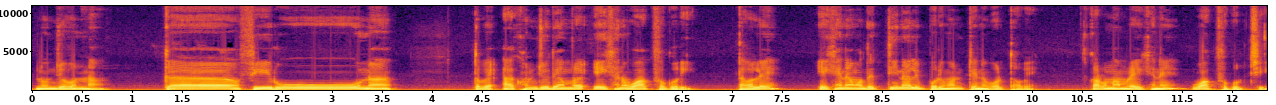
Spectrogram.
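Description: Gravelly man teaching recitation slowly. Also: mid-range voice, mellow. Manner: slow drawn-out chanted recitation between spoken explanations. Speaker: Quran reading teacher. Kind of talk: spelling out recitation step by step.

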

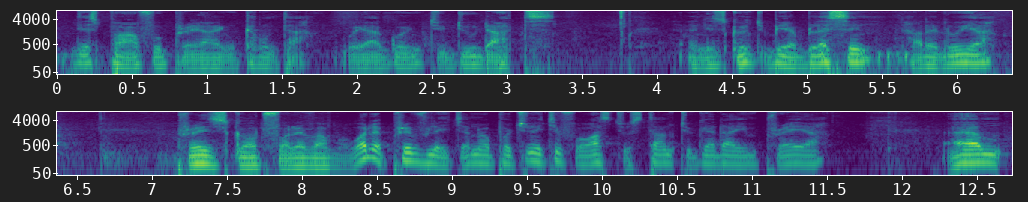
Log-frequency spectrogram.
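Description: Speaking low with a dark tone, a middle-aged man preaches as pastor and host of a prayer programme, pressing his points and repeating key phrases. He's in a small indoor radio studio on a close boom-arm mic with headphones, and there's a little hiss or hum.

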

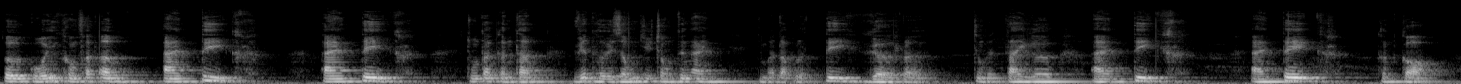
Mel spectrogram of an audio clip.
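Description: A man teaching French vocabulary to learners, repeating each word slowly and explaining how it is spelled and pronounced. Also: medium pitch, dark tone. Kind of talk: slow vocabulary drill lesson. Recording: echoey room.

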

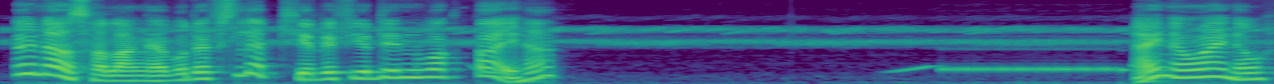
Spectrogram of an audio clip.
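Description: A man's voice: high voice, a little hiss or hum, voice pushed up. A man voicing an emotional, middle-aged single-mother ship captain who drops Spanish exclamations and "aye" as she gushes, with game music behind. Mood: drowsy friendly. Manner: sentimental, gushing.

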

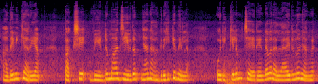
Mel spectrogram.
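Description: A guarded young mother from an audio story speaks softly and wearily about her pain, as a woman puts her on. Her voice is mellow and dark in tone. It sits at a plain middle pitch, close to the narrator's own voice. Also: steady tone, normal speed, lightly acted. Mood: weary, hurt. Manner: subdued, weary, soft. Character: hurt young single mother, quiet and guarded.

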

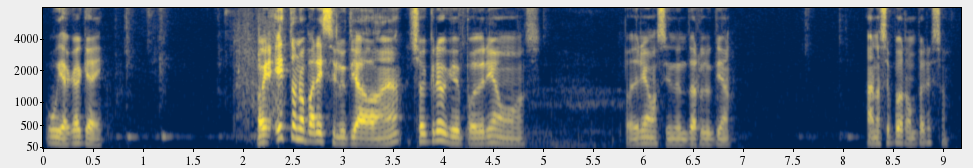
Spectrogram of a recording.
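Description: A young man with an Argentine accent streaming a game, talking excitedly to his viewers and repeating phrases over and over. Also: mid-range voice, normal speed, long pauses, slight background noise. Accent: Argentine Rioplatense Spanish. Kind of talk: live gameplay commentary.

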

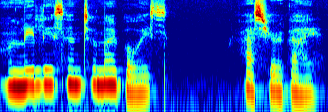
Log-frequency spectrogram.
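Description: In a mid-range voice, a woman instructs a yoga nidra session meant to bring on sleep. She speaks in a gentle hush, her phrases short and measured, each finishing on a soft breath.

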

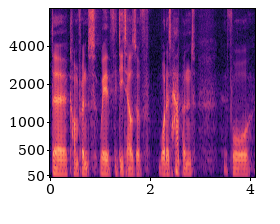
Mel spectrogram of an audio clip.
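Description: A man welcoming a packed hall to a conference, running through housekeeping in an upbeat voice that sits on the low side. He slips in dry little jokes between the announcements and speaks into a stage microphone. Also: flat delivery, a little slow, sharp tone. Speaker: conference organizer giving opening words. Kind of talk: opening remarks at a conference. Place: large conference hall with an audience.

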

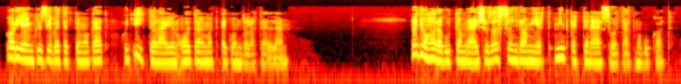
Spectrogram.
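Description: A woman narrating a classic novel as an audiobook in a measured, even storytelling manner. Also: lowish voice, gravelly, dry recording.

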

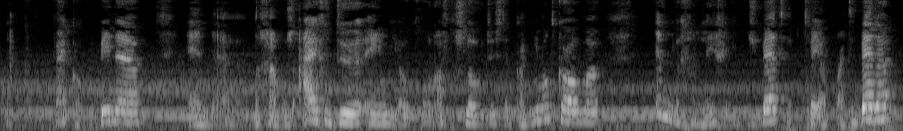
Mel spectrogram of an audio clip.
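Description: A young woman vlogger telling her own true ghost stories in a chatty way, full of fillers, sometimes dropping to a whisper and sometimes rising to excited shouts. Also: medium pitch, brisk, noisy background. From Netherlands. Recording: music playing underneath.

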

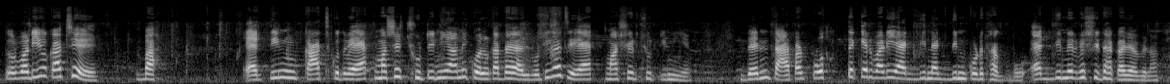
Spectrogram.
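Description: A woman's voice: high-pitched, a little fast, a little hiss or hum. A middle-aged woman vlogging, chatting affectionately with her viewers while she walks along a street. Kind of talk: casual live-stream chat, answering viewer comments. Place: outdoors walking along a street.

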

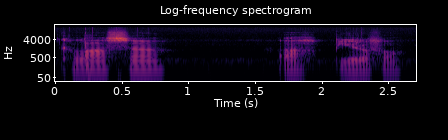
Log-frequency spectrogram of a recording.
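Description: Male game commentator with a low-ish voice, talks to himself while playing, a little hoarse from a cough. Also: fairly even intonation, takes it slowly, fairly bright tone, a little hiss or hum. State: slightly hoarse, has a cough. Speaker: gaming video host. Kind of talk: casual let's-play commentary.

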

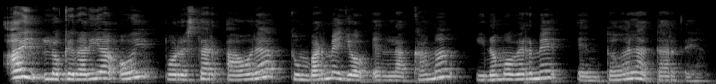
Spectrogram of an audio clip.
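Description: Unhurried and with lively intonation, a woman in her thirties speaks in a slightly high voice carrying a Basque Spanish accent, being a native Basque speaker. As a tired family vlogger, she chats casually and rambles with weary asides into a phone camera at arm's length in her echoey tiled home kitchen.

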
